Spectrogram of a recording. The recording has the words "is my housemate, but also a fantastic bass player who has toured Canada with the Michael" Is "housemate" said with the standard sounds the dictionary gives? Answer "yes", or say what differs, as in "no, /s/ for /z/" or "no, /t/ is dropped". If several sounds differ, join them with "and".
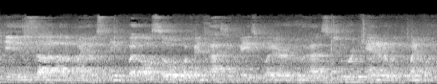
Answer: no, /m/ is dropped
